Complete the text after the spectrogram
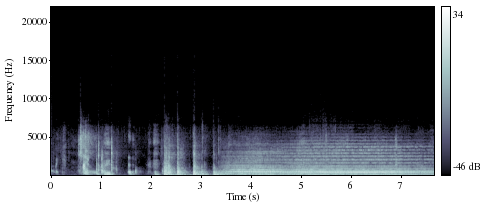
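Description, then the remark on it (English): A man is hit three times, falls with his head hitting the edge of a bed, then slumps to the floor: a rapid flurry of heavy, dull blows lands in an uneven rhythm, ending in a final thump, then a sustained, droning musical chord swells in and holds to the end. “I hit him three times. No more than that. He fell. His head hitting the edge of the bed, then he slumped to the floor.”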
